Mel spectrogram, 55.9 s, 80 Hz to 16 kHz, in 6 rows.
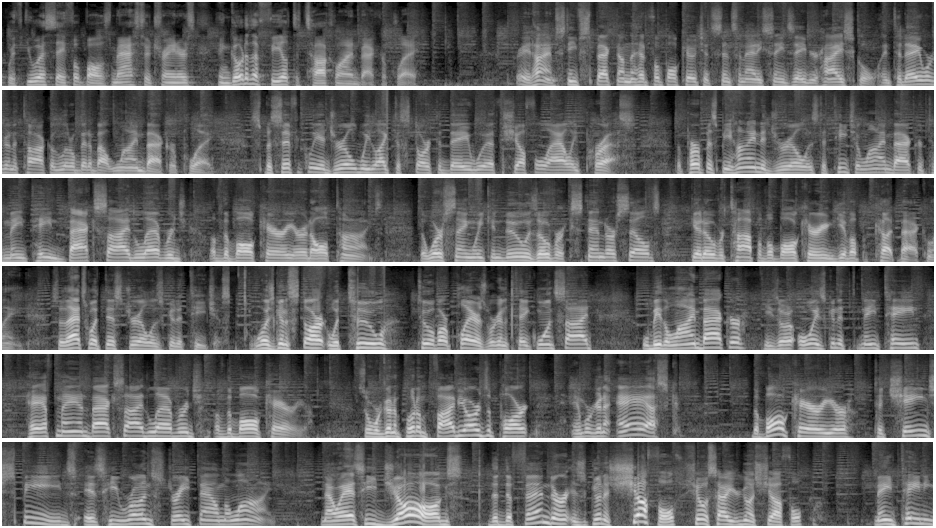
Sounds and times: Speech: 0:00.0 - 0:04.2, 0:05.1 - 0:44.0, 0:44.8 - 0:54.6, 0:55.3 - 0:55.9
Music: 0:00.0 - 0:55.9.

